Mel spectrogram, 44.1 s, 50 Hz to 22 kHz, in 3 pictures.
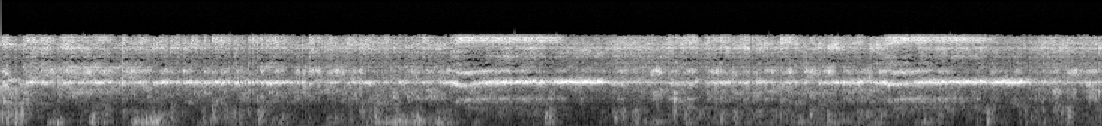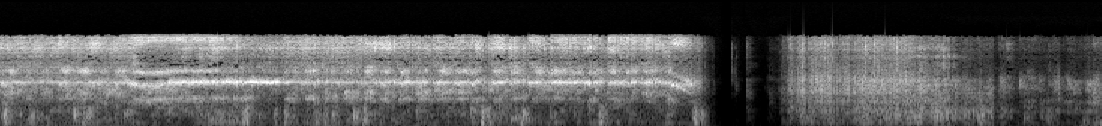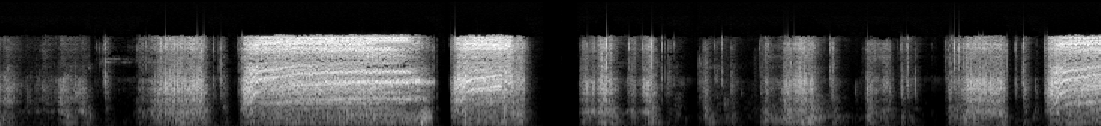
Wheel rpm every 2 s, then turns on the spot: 230, 230, 230, 230, 230, 230, 230, 230, 230, 230, 230, 180, 10, 20, 20, 10, 140, 130, 30, 20, 20, 70.
24-30 34-38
